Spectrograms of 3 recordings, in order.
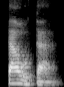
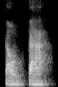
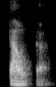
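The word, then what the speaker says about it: ταῦτα: Onde se encontra a sílaba tônica? aqui no ditongo, que a gente sabe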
